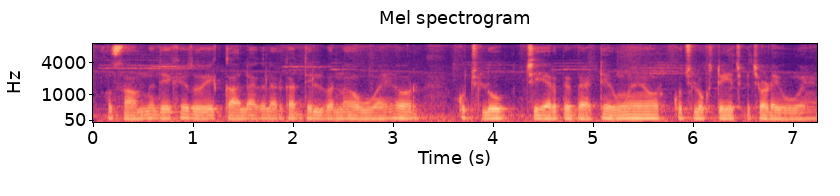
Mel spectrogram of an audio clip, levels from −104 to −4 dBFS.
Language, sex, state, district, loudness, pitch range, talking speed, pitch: Hindi, male, Jharkhand, Jamtara, -21 LUFS, 90-95 Hz, 230 wpm, 95 Hz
